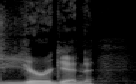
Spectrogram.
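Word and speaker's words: Jürgen: But since he's not from like Teaneck, New Jersey, you should have known that his first name was Jurgen, not Juergen. He's not really pronouncing the J.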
